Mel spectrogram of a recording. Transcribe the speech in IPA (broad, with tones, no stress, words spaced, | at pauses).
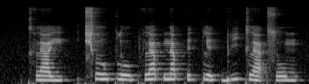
kʰla˧j | t͡ɕʰɤː˧wploː˨˩ pʰla˥˩p̚na˥˩p̚ʔe˥˩k̚ple˨˩k̚ biː˥˩kla˨˩ʔso˧m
